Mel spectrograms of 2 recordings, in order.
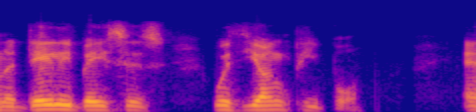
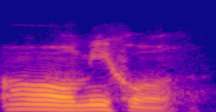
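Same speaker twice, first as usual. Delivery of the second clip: put-on very sad, sorrowful, pitying tone. Retelling what a woman said to him, the speaker imitates her very sad tone. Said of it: "in a very sad tone".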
